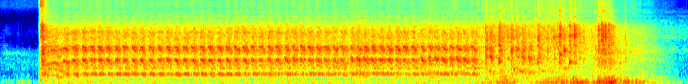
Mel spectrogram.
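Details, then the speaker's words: Old IDI diesel, cold start after glow-plug warm-up: cranks and catches at once, then settles into a steady rough chugging clatter about three beats a second, normal. "Told you this thing chugs."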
